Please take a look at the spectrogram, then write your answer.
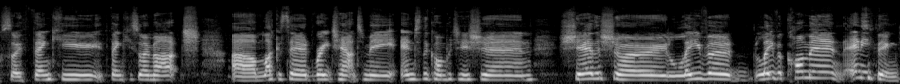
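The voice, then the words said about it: Excited, pumped-up voice. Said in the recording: “You can tell by my voice how excited and pumped I am.”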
